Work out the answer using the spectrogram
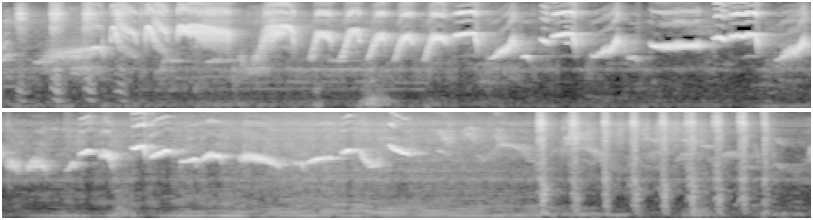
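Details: Hwamei singing energetically: a long, rich flow of loud whistled notes, sharp upslurs and downslurs repeated rapidly, shifting phrases, ending in a series of dry clicking sounds, with a low hum in the background.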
